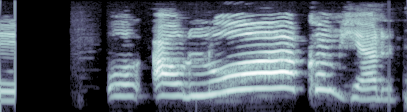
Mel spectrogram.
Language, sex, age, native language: Icelandic, male, 6, Icelandic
